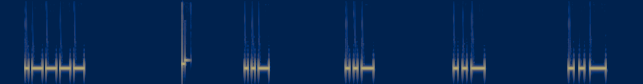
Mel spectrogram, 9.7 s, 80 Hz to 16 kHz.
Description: Morse code, heard as a keyed tone, about 20 wpm, spaced as for 6 wpm, 700 Hz. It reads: 1 UUUU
